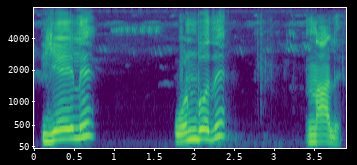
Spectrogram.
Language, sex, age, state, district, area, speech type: Tamil, male, 18-30, Tamil Nadu, Nagapattinam, rural, spontaneous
